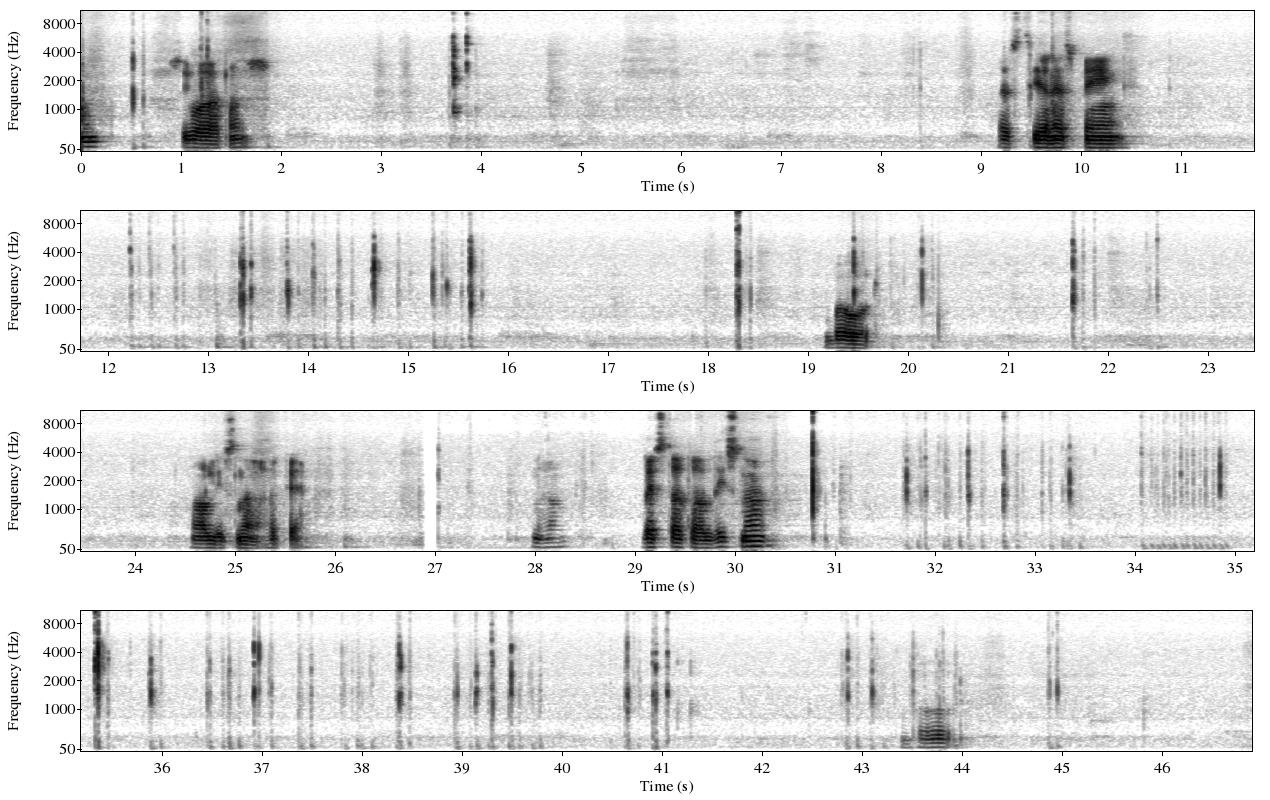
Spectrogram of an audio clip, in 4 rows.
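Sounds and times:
faint typing on keyboard: 30.2 - 41.5, 42.5 - 44.1.

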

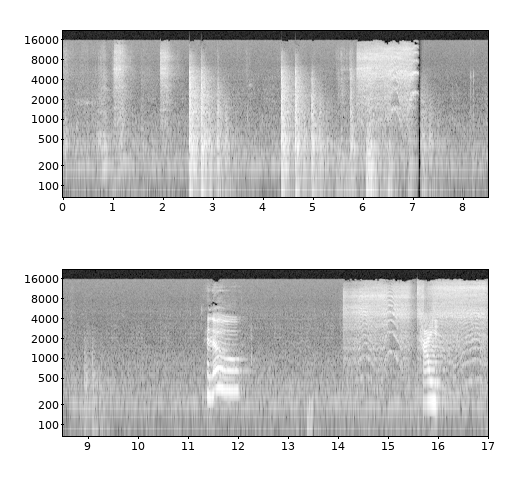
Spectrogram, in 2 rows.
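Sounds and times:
cabinet door knocking against frame: 2.5 - 3.4, 4.4 - 5.3.

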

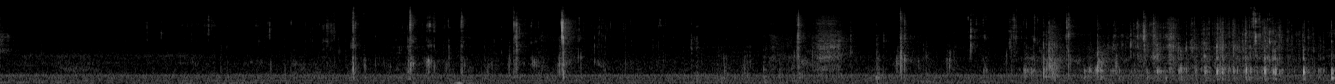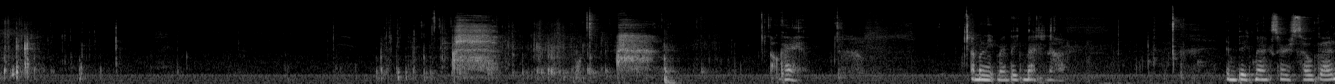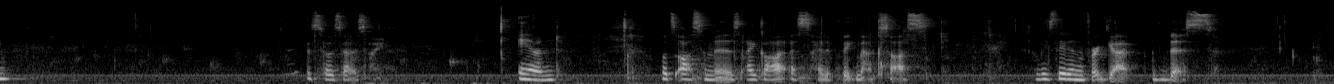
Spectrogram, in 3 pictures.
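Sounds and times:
chewing with soft crunches: 0.0 - 25.6, 27.0 - 29.8, 39.2 - 40.0.

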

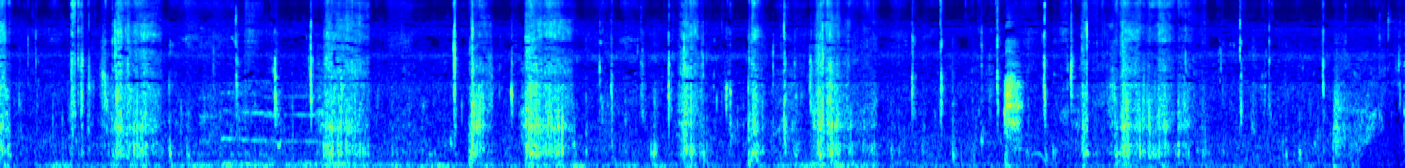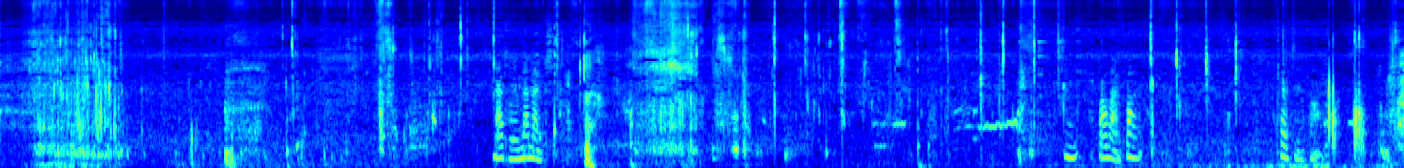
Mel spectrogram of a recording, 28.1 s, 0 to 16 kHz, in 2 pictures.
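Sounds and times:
chewing: 0.0 - 28.0
person slurping noodles: 0.7 - 1.8, 3.2 - 3.8, 4.6 - 5.8, 10.0 - 12.0, 13.3 - 15.3, 20.3 - 21.5
mouth clicks: 16.8 - 28.0.

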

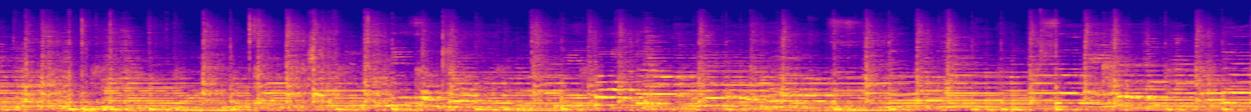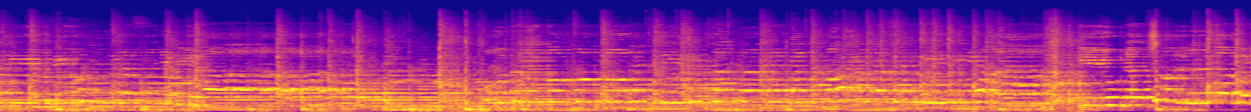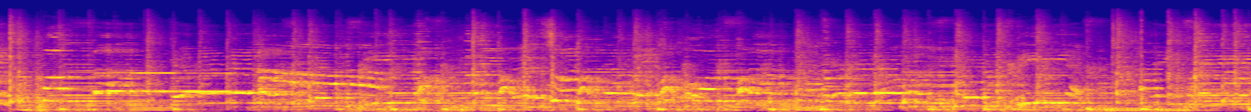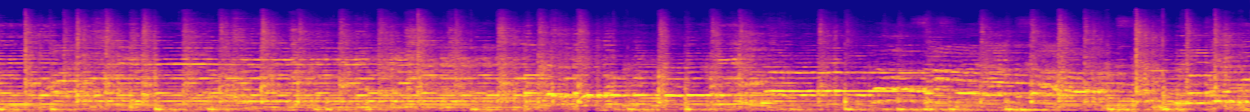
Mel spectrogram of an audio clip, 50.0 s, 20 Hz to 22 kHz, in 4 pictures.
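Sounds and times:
cajon percussion beat: 0.0 - 50.0
guitar: 0.0 - 50.0
voices singing: 25.6 - 50.0.

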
